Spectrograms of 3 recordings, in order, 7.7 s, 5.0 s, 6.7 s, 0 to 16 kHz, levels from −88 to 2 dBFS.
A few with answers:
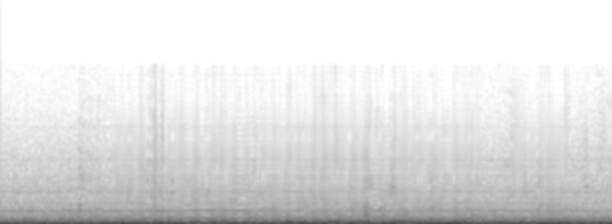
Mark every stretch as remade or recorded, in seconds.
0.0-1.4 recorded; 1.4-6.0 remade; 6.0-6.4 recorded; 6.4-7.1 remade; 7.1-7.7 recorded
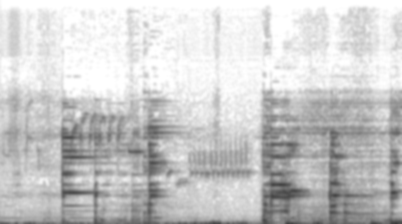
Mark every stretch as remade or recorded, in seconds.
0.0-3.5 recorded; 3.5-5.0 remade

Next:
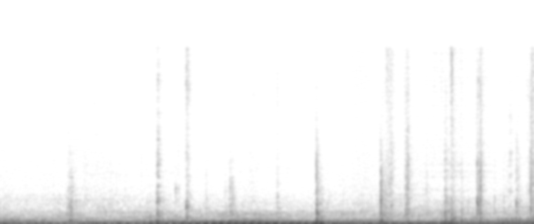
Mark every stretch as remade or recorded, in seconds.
0.0-5.3 recorded; 5.3-6.2 remade; 6.2-6.7 recorded

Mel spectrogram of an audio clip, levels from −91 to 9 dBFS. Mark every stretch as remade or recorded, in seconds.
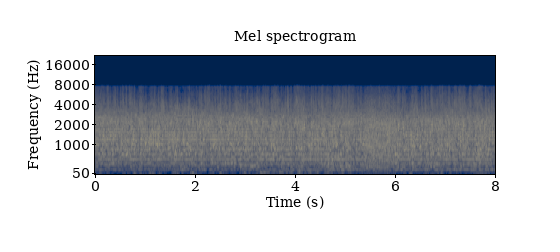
0.0-5.4 remade; 5.4-6.0 recorded; 6.0-8.0 remade

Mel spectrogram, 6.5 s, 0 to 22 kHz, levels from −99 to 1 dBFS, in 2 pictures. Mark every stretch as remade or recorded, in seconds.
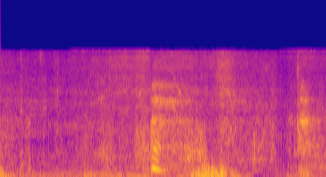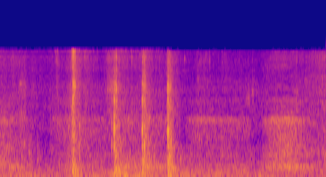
0.0-0.7 recorded; 0.7-1.5 remade; 1.5-2.8 recorded; 2.8-4.9 remade; 4.9-6.5 recorded

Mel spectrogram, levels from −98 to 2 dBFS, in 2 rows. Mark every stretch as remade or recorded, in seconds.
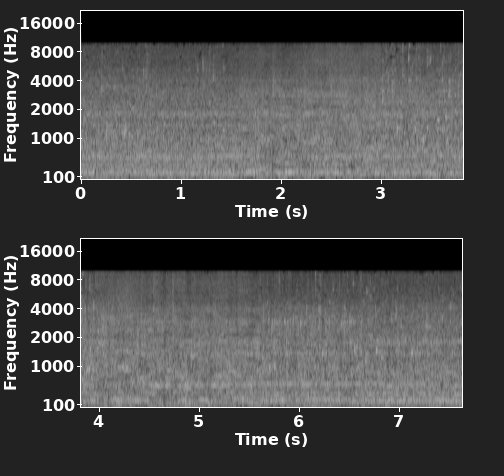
0.0-1.6 recorded; 1.6-3.0 remade; 3.0-4.0 recorded; 4.0-5.6 remade; 5.6-7.6 recorded

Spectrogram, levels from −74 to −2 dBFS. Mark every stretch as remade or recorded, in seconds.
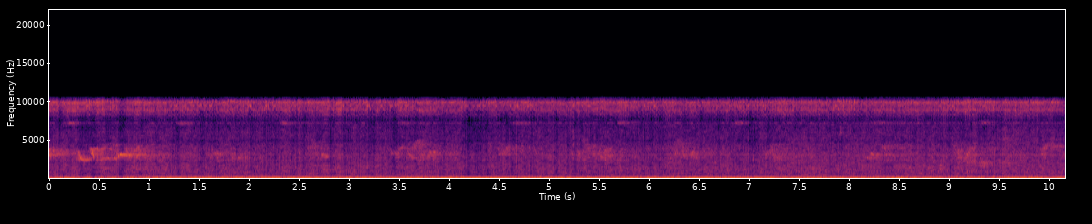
0.0-10.2 remade

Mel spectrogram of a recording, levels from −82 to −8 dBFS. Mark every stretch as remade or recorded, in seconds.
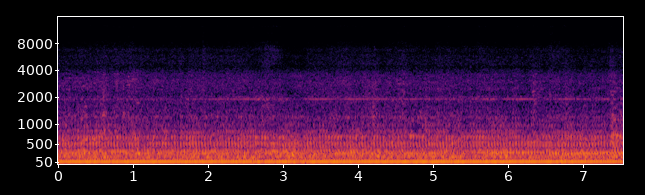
0.0-2.6 recorded; 2.6-3.3 remade; 3.3-7.5 recorded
